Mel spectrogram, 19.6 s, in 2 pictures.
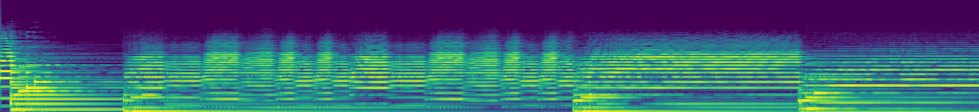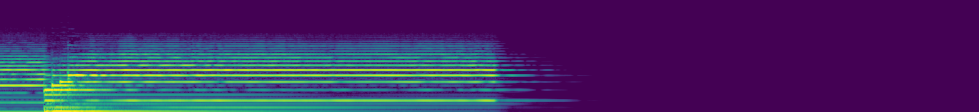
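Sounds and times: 
trumpet playing classical piece: 0.0 - 15.3.

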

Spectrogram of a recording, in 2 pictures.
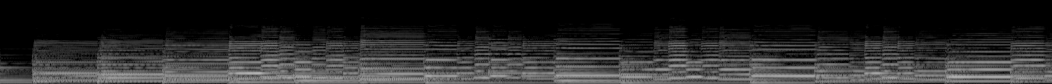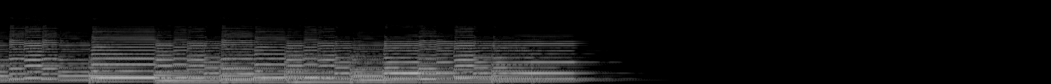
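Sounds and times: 
tenor saxophone: 0.4 - 16.7.

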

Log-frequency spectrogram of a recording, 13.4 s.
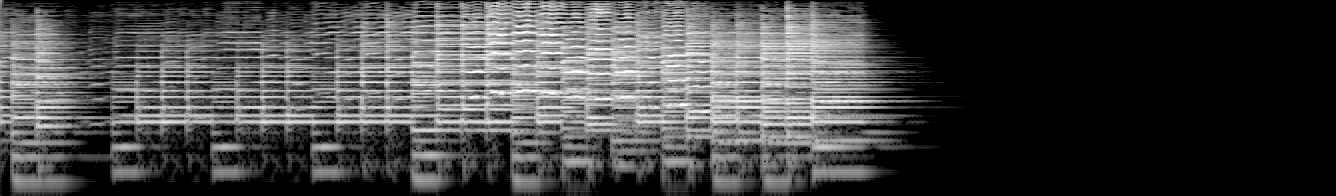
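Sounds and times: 
piano trio: 0.0 - 9.3.

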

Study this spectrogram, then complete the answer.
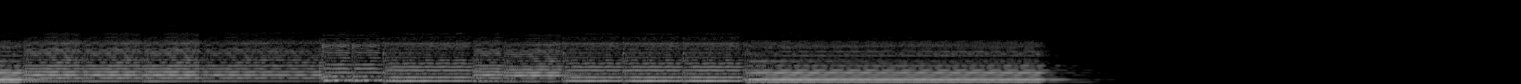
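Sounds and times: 
violin and cello duet: 0.0 - 10.8.

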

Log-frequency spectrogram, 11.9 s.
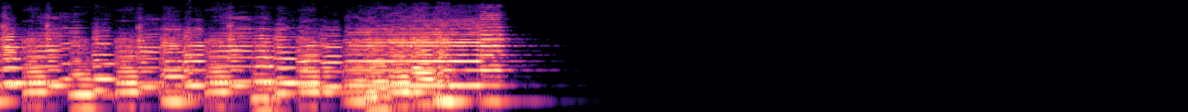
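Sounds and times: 
string trio playing: 0.0 - 5.4.

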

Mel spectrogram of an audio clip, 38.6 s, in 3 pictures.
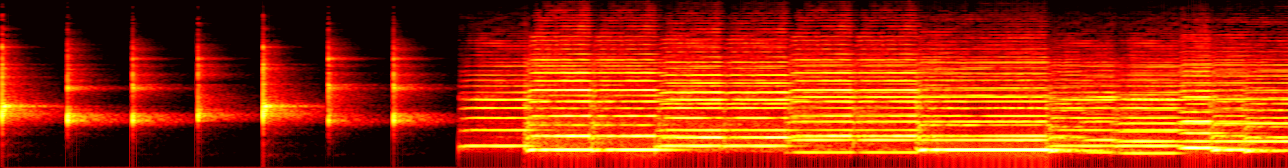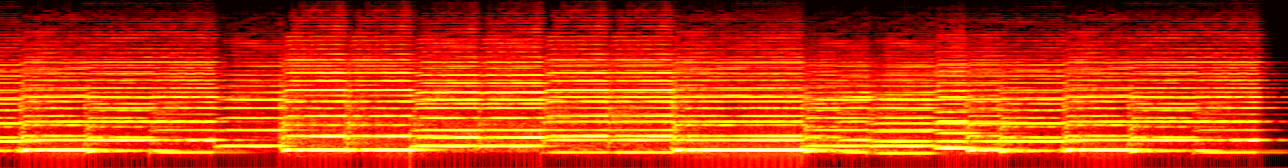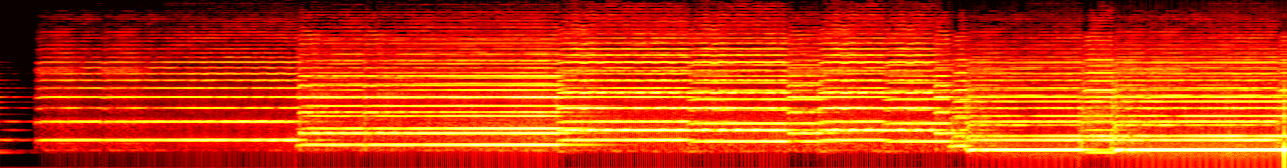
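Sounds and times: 
violin trio: 4.6 - 38.6.

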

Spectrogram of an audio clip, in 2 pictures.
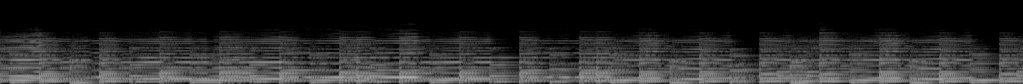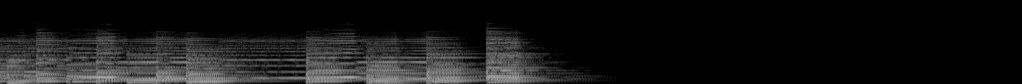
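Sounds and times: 
viola playing a galop: 0.0 - 15.9.

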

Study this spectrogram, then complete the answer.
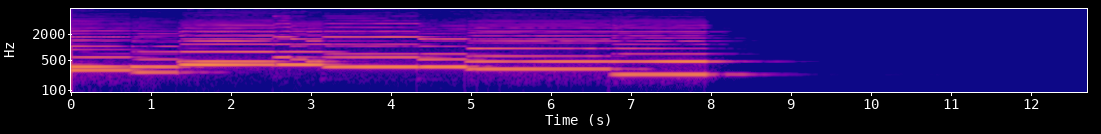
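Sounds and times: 
saxophone playing a hymn in a duet: 0.0 - 8.5
clarinet playing a hymn in a duet: 0.0 - 8.6.

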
